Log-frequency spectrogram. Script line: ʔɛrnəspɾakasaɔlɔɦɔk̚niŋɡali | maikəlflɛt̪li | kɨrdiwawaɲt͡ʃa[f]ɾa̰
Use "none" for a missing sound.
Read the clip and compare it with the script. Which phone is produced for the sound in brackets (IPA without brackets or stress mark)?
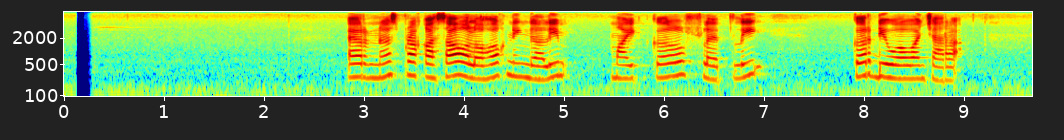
none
